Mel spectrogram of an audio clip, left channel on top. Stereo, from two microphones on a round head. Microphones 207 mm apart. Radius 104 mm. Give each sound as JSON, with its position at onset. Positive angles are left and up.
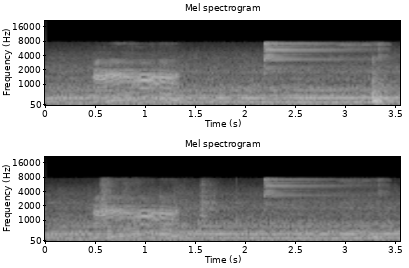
{"t": 0.5, "sound": "a shout", "side_deg": 10}
{"t": 2.2, "sound": "a chime", "side_deg": 20}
